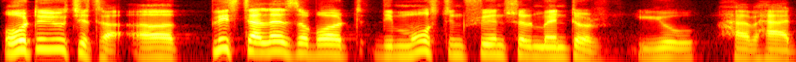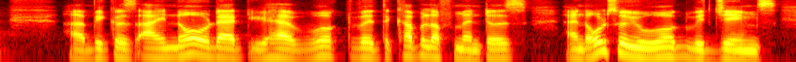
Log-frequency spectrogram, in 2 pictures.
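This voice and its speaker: A man's voice: mid-range voice, moderate pace, no echo, clean studio sound. A middle-aged man hosting a business podcast, introducing guests earnestly with many "uh" fillers. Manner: earnest, with frequent "uh" fillers and "really". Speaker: podcast host, company CEO.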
